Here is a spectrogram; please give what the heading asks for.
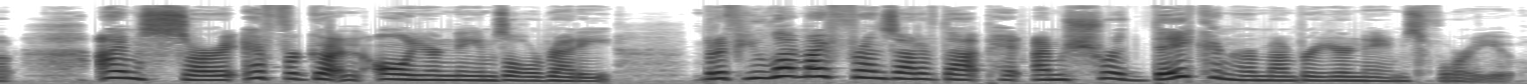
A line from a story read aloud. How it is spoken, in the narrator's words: Lieutenant Vaughn blurted out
